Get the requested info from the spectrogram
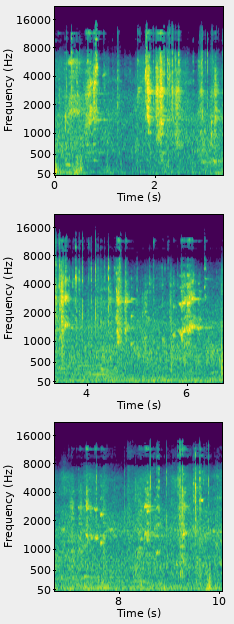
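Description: Wind rumbling on the microphone, with scattered clicks and rattles from a playground bucket swing's chains as it sways.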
